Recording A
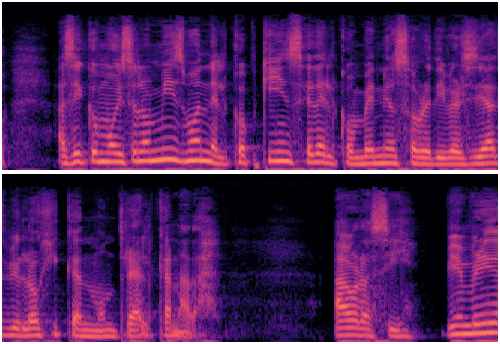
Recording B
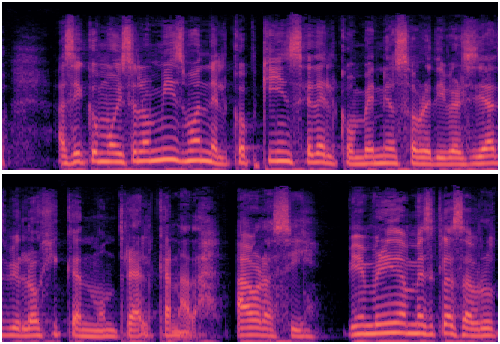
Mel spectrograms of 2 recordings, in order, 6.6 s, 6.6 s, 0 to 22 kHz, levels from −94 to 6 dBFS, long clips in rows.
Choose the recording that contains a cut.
B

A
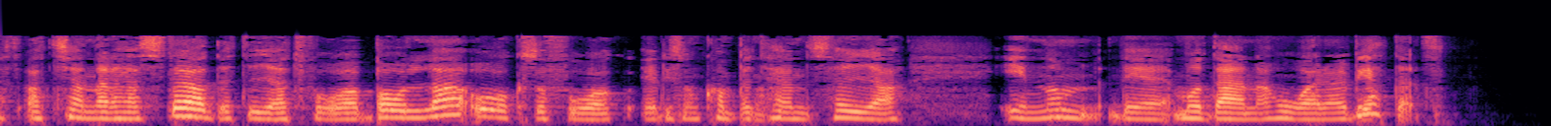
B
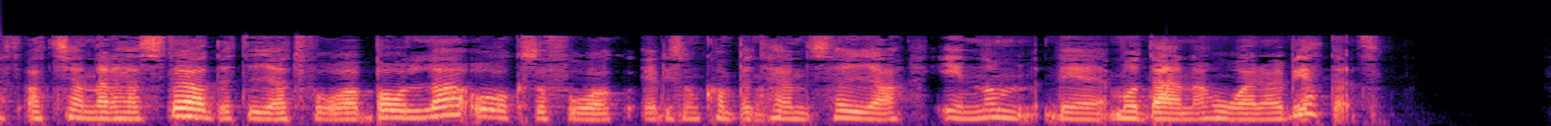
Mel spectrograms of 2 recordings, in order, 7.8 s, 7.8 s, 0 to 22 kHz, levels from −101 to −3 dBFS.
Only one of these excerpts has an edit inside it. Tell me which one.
B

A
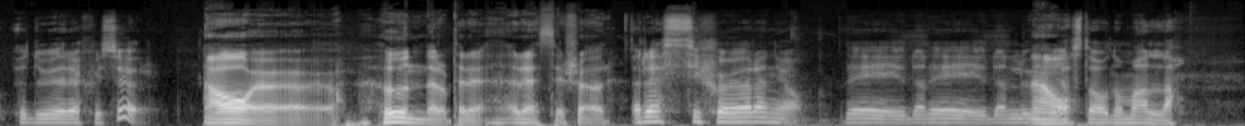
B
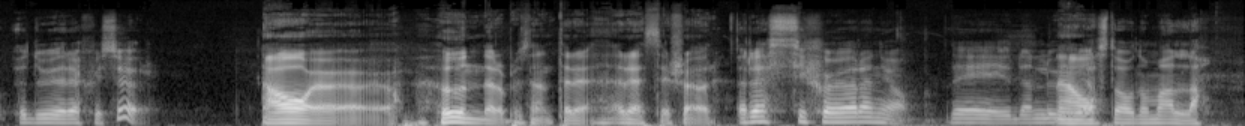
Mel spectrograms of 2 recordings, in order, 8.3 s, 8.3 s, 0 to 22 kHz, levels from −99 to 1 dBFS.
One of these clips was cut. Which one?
A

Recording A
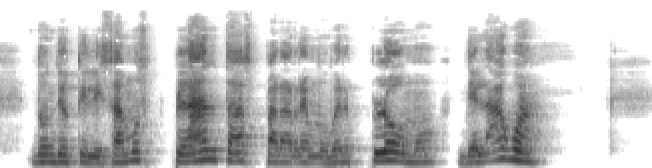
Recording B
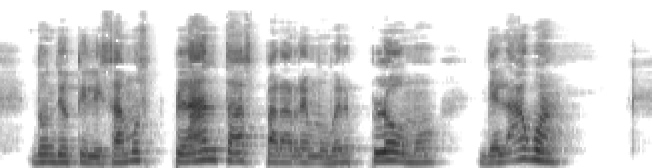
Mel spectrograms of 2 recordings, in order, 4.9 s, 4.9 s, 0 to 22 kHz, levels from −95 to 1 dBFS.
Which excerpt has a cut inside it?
A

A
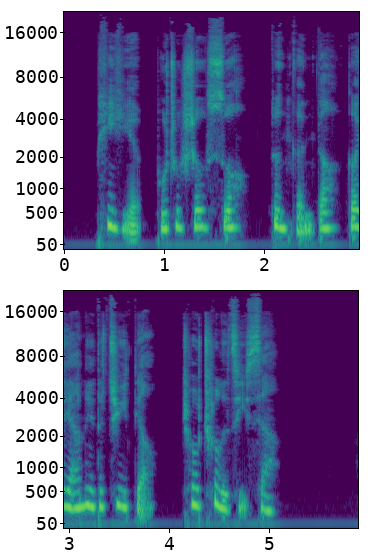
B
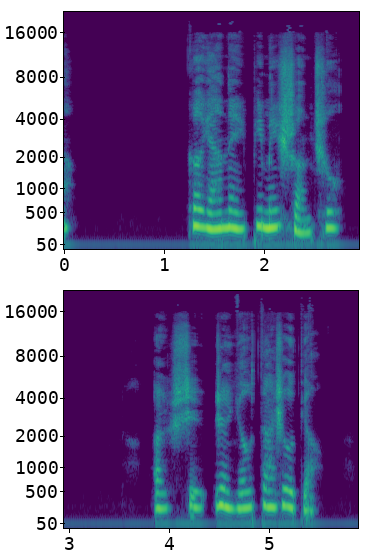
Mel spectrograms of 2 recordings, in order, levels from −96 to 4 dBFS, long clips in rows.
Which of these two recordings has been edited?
A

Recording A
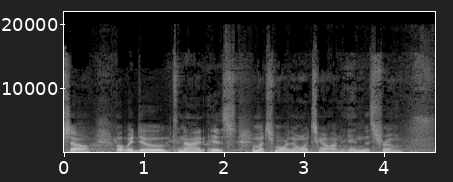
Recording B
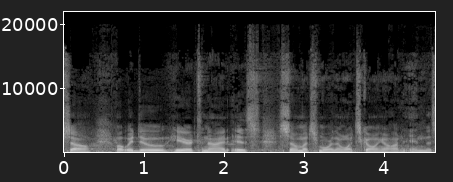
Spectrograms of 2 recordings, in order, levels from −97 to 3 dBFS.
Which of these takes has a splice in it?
A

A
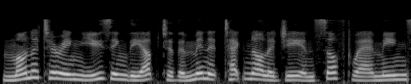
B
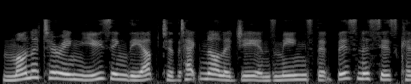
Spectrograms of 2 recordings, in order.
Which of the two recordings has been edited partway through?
B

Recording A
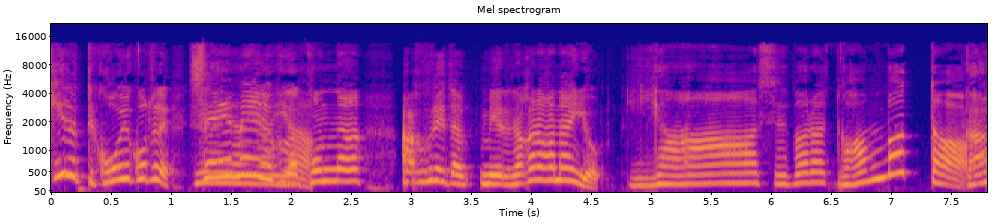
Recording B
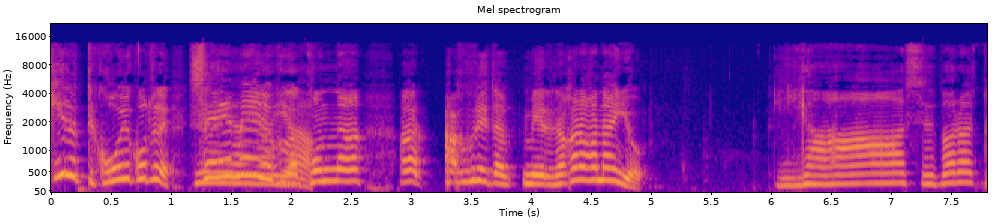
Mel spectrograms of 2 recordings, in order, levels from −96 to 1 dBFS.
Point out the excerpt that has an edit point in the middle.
A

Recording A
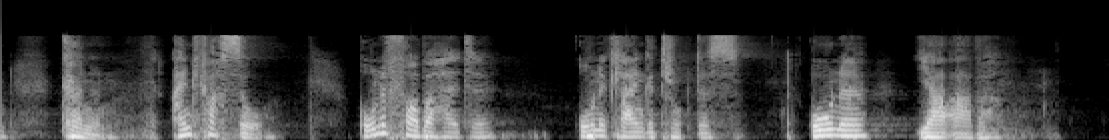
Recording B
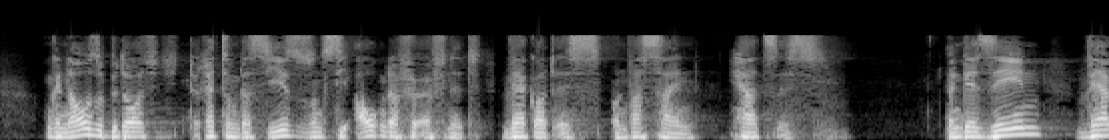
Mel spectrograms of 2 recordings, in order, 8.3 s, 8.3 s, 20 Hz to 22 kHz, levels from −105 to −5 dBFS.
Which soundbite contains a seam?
B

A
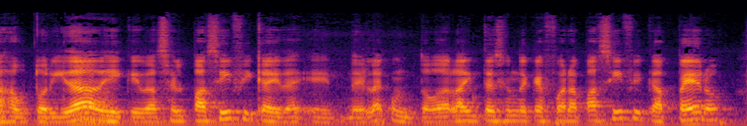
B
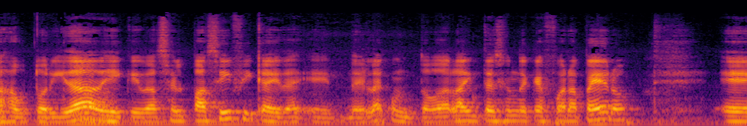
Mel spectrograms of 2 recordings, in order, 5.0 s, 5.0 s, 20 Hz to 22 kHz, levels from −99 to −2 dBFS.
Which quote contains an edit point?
B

